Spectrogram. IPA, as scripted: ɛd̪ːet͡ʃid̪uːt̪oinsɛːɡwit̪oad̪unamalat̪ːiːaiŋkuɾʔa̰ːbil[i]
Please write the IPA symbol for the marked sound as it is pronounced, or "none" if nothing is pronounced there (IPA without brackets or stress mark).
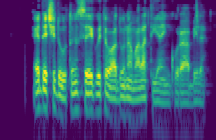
e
